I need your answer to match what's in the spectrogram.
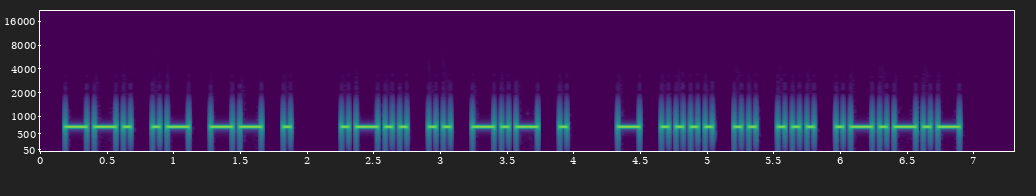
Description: Morse code, heard as a keyed tone, about 22 wpm, 700 Hz. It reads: GAME LIKE THIS.
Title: A Sound Of Thunder 22wpm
